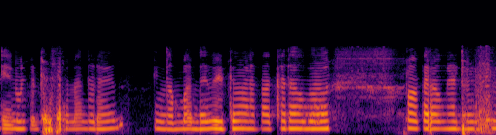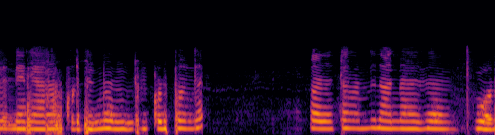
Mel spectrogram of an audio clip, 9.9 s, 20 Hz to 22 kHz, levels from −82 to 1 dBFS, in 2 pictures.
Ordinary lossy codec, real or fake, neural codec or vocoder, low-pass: none; fake; codec, 44.1 kHz, 1.7 kbps, Pupu-Codec; 5.4 kHz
